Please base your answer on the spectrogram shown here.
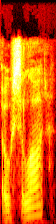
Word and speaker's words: ocelot: I'm guessing it's an animal, and it's either, I think it's ocelot. Let's check though. Ocelot. Ocelot. I think that's how I would pronounce it, but it might be wrong.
